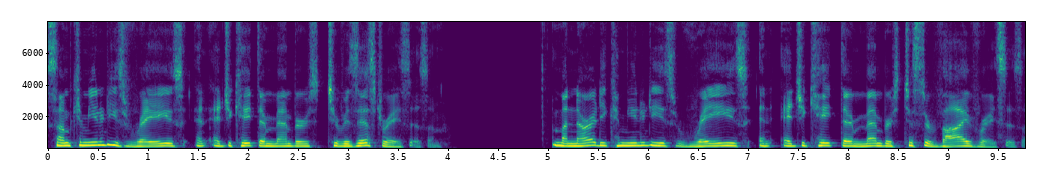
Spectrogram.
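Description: An American accent and an unremarkable speaking voice belong to a man with a fairly high pitch who talks at a moderate pace, with ordinary pitch variation and very even loudness, on a very clean recording with a silent background. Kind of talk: casual conversational discussion.

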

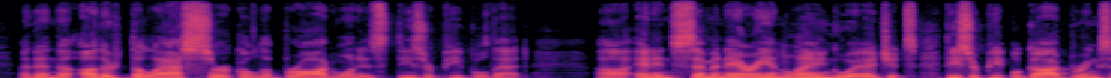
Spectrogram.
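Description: A man talks at a fairly quick pace in a medium pitch. He has an ordinary speaking voice. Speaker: chaplain or marriage counselor. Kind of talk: casual chat with sermon-like teaching.

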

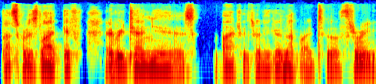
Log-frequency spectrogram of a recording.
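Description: A man talks at a fairly quick pace with a British accent. His voice has vocal fry. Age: 50s. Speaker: economics professor. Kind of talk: interview.

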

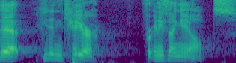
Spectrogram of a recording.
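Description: A very slow man's voice, high in pitch. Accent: East Tennessee. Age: 40s. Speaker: pastor. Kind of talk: sermon. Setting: church.

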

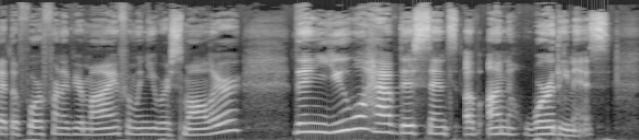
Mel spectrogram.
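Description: In a very clean recording with a silent background, a woman talks in an animated tone with ordinary pitch variation. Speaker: podcast host. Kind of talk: casual monologue.

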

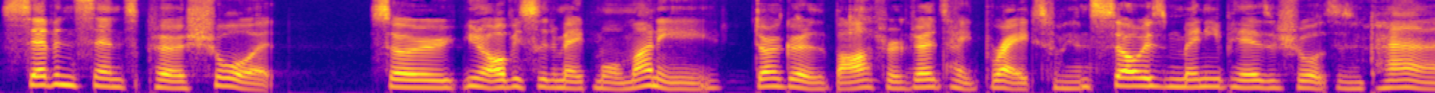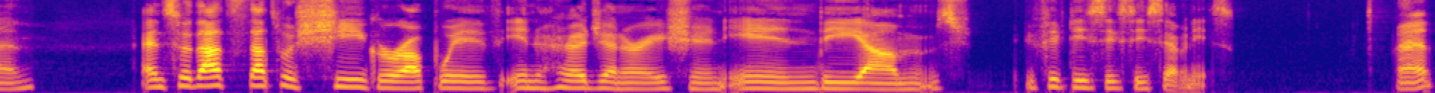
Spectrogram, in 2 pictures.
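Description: In a very clean recording with a silent background, a woman with an Australian accent speaks at a fairly low pitch, the sound dry and close with no echo. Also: ordinary pitch variation, moderate pace. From Australia, Melbourne. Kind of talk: interview, personal story.

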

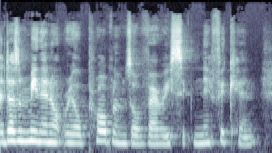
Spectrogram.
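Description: With an English accent, a woman speaks at a medium pitch with ordinary pitch variation on a very clean recording with a silent background. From England. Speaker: university professor and podcast host. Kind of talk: casual academic discussion.

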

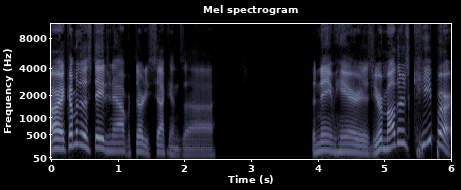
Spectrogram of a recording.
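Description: A man speaks at a moderate pace with a fairly high pitch and very wide pitch swings. His tone is clear, smooth, bright and sharp, and the sound is dry and close with no echo.

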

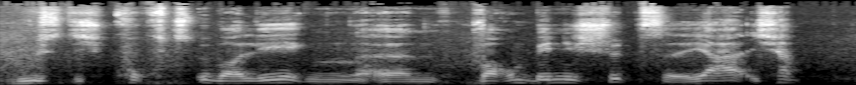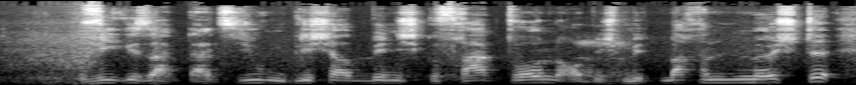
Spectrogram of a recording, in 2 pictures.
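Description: With noticeable background noise behind him, a man of medium pitch speaks at a moderate pace, his loudness very even and his pitch variation ordinary. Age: 60s. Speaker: amateur theatre director and marksmen's club member. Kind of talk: casual interview. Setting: outdoors in a garden.

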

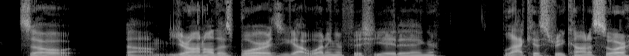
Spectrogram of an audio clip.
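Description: In a quiet background, a man talks at a fairly slow pace and fairly low pitch with fairly even intonation, using an ordinary speaking voice. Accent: American. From Madison, Wisconsin. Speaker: podcast host. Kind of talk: casual interview. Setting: studio.

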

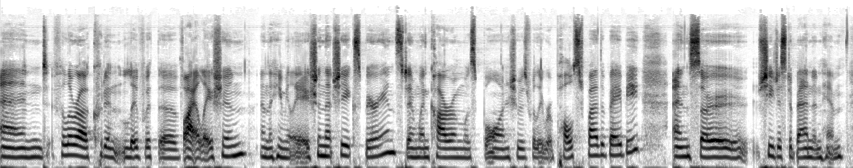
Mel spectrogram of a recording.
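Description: An unremarkable speaking voice from a woman at medium pitch, moderate pace and fairly even intonation, with hardly any pauses, on a very clean recording with a silent background. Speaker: astrologer. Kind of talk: explanatory teaching.

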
